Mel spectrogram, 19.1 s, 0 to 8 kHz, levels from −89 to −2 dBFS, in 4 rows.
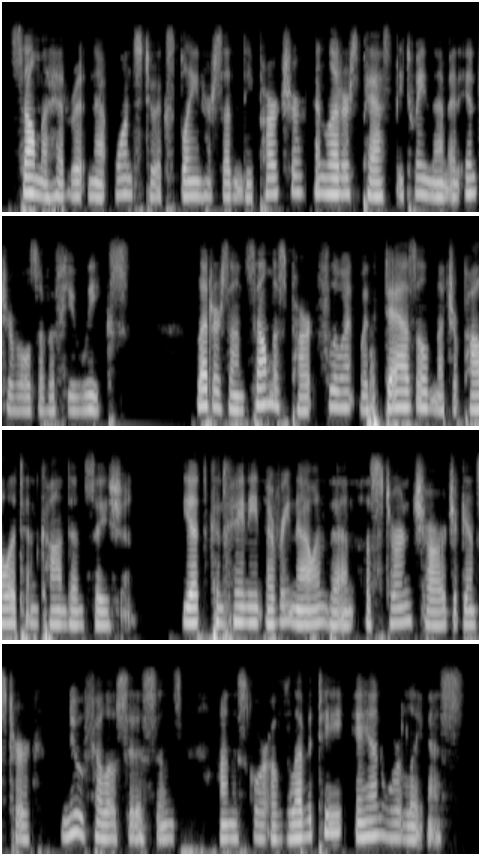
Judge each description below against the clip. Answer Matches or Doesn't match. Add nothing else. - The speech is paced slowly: Doesn't match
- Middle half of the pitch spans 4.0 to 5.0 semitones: Doesn't match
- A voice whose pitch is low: Doesn't match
